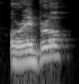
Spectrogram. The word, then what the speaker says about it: Örebro: Örebro. Good man yourself. Örebro. Okay, so because people will be wondering how to pronounce that.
